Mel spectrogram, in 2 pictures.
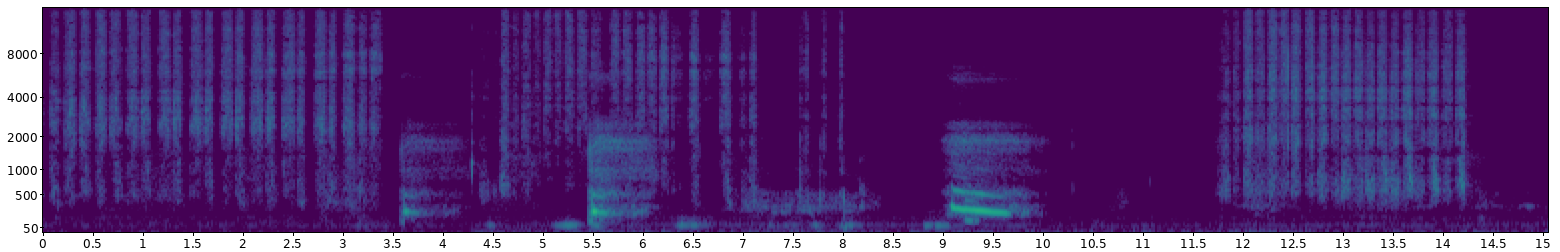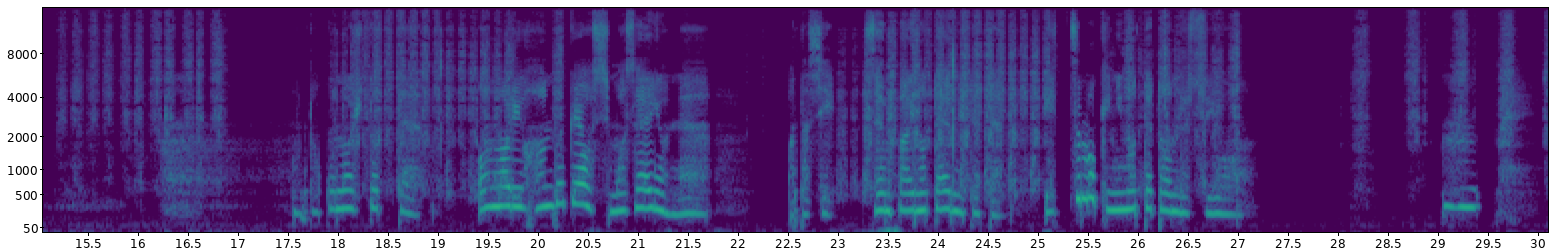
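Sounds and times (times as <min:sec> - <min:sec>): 
fingernails being filed with a nail file: 0:00.0 - 0:03.4, 0:04.5 - 0:08.0, 0:11.8 - 0:14.3, 0:15.2 - 0:16.9, 0:17.9 - 0:19.8, 0:22.9 - 0:27.0, 0:28.1 - 0:30.0
speech: 0:05.4 - 0:05.9, 0:18.1 - 0:21.8, 0:22.8 - 0:27.2.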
